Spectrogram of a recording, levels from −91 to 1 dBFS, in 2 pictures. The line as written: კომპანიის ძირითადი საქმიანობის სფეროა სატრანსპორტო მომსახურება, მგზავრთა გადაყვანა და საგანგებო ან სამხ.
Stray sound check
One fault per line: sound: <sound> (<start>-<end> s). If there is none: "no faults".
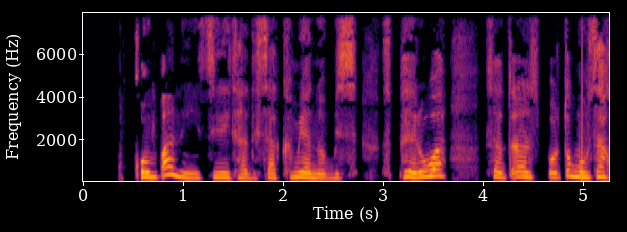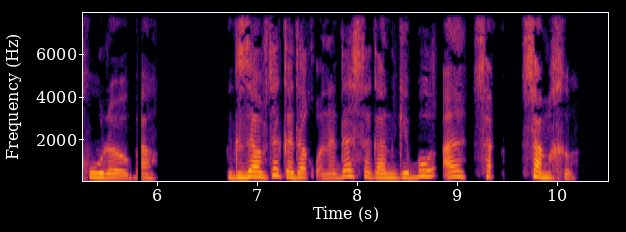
sound: dropout (5.8-5.8 s)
